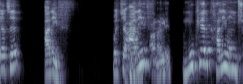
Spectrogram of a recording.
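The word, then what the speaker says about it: ألف: ভিতরে যে হাওয়াটা থাকে সে হাওয়াটা বার করলে আলিফ উচ্চারিত হয়ে যাবে আলিফ আলিফ আলিফ আলিফ জি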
